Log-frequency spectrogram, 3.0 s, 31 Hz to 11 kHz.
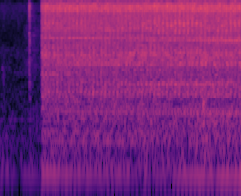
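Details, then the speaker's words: Ford F-150 3.5 EcoBoost after a new timing set and cam phasers, repairing low compression on the driver's bank from cam phaser failure: runs steady and even, with only normal light, quick ticking from the high-pressure fuel pump. "and she's running like a brand new one again the only noise you're here now is the high pressure fuel pump but it's normal"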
